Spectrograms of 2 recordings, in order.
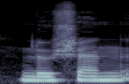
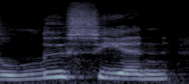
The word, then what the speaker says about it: Lucian: Lucian is uh an angel sent down by God. Oh, I was uh I was mispronouncing it as Lucian, but it's Lucian.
